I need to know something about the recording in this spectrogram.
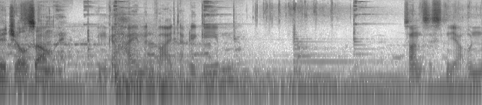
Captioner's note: non-english speech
